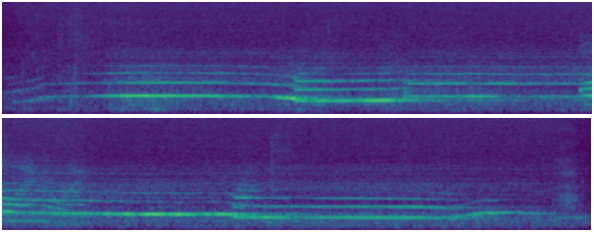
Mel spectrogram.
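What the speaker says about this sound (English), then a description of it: "think about maybe why that wolf might be calling that way" A recorded wolf howls in long, sustained, wavering tones that slide down and rise again across several calls, loud and clear, with a brief voice speaking over it midway.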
